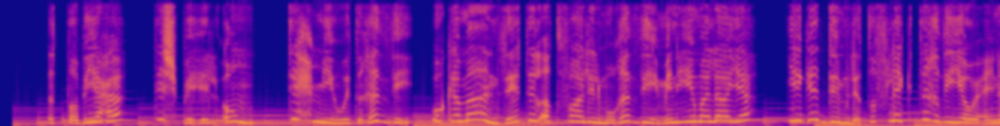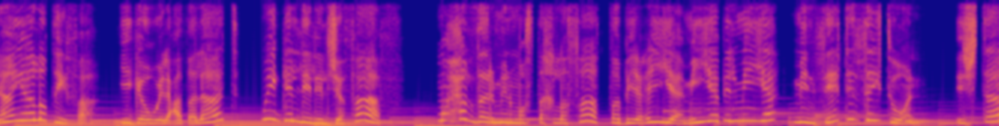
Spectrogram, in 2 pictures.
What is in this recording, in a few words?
Arabic corporate videos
